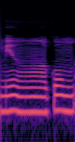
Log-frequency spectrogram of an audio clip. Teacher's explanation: نون ساکن کے بعد کاف ہے، یہاں پر اخفا کریں گے، آواز ناک میں چھپائیں گے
